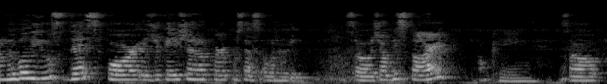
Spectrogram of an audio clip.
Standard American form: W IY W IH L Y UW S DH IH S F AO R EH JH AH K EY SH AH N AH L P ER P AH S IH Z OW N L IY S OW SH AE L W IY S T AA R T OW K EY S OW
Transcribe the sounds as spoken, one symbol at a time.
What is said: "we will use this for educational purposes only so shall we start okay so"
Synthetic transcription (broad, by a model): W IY W IH L Y UW S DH IH S F AO R EH JH AH K EY SH AH N AH L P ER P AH S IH S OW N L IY S OW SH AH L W IY S T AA R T OW K EY S OW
